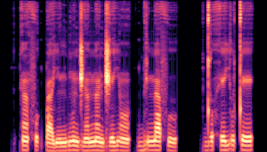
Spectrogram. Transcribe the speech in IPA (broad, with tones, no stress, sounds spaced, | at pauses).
k ã˧ f o˨ k͡p a˨ j ĩ˨˦ ɡ͡b ũ˦˨ d͡ʒ ã˨˦ n ã˦˨ d͡ʒ e˧ j ɔ̃˨ | ɡ͡b i˧ n a˧ f u˨ | d o˧ h e˦ j u˧ t e˧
